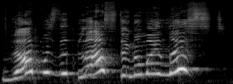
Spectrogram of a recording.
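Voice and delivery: high, loud indignant shout. A narrator's reading. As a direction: keep yelling the complaint. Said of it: "shouted Toad".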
